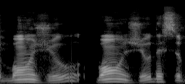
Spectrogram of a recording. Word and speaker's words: bonjou: So when you're greeting someone, greeting expression, introducing yourself in Haitian Creole, formal ways you can say bonjour, bonjour. This is the pronunciation, not bonjour, which is French, but bonjour, bonjour, bonjour, bonjour, bonjour.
